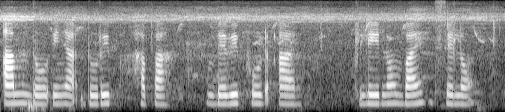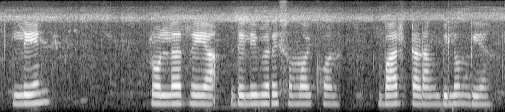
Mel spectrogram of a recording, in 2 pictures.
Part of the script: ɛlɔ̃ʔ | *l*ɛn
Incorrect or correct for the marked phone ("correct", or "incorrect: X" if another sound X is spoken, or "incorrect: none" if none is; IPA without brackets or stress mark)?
correct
